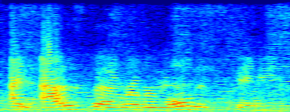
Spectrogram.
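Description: A woman's voice: mid-range voice, normal speed. A woman explaining things step by step as a factory tour guide. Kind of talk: explanatory walk-through tour. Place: busy factory floor. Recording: factory noise, somewhat distant mic. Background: machinery and workshop noise.

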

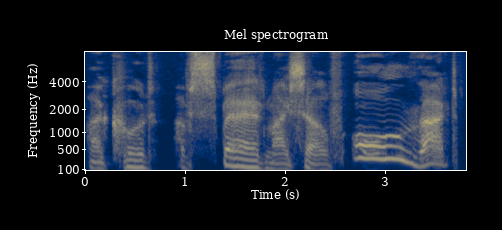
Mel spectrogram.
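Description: A man's voice: mid-range voice, wildly swooping pitch, extremely slow, creaky, no room sound, studio quality, full character voice. An actor playing a regretful, outspoken old man looking back on his life in an audio drama. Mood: rueful.

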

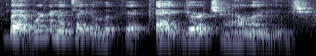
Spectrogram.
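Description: A woman reading tarot cards in a slow, soothing way, her voice tired and strained from many readings. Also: low voice, very animated, vocal fry, a little mellow, echoey room, slight background noise, rough recording. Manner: slow, soothing, often adds "okay?" and "I feel like". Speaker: tarot reader. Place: indoors at a table, hands seen handling cards.

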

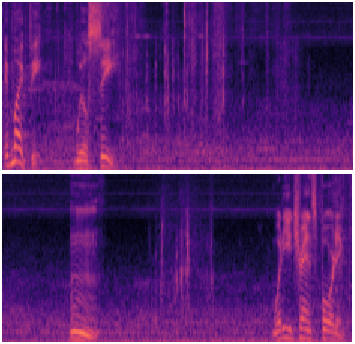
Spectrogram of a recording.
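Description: An actor voicing a smug, menacing customs officer with a sardonic, deliberate manner in video game dialogue. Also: male voice, mid-range voice, animated, background noise. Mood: coolly suspicious.

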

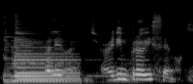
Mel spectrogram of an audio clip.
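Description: A woman's voice: medium pitch, normal speed, over music. A young woman with a Chilean accent, guiding a workshop on a video call in an encouraging, informal way. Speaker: radio theatre workshop leader. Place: indoors at home, on a video call.

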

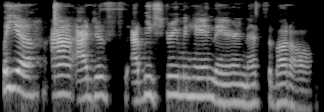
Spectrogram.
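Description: Woman, dating show co-host, chatty and casual, bright voice. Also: medium pitch, moderate pace, slight background noise. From Germany, raised in Panama. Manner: chatty, casual, soft-spoken asides. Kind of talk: casual chat.

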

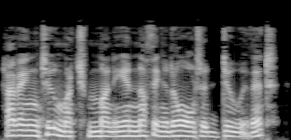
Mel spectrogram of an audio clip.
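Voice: mid-range voice, flat delivery, a little fast, no room sound, natural voice. A performer voicing a cold, testy old uncle in a Victorian novel, growling and sneering curtly. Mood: cold, sarcastic.

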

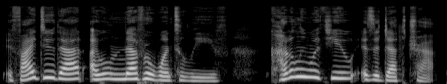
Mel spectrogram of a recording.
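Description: A woman's voice: on the high side, sing-song, moderate pace, darkish tone, dry recording. Close, dry, teasing half-dragon girlfriend voiced by a woman. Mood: coaxing, teasing. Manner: casual, coaxing, affectionate teasing. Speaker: ASMR roleplay voice actor. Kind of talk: ASMR roleplay acting.

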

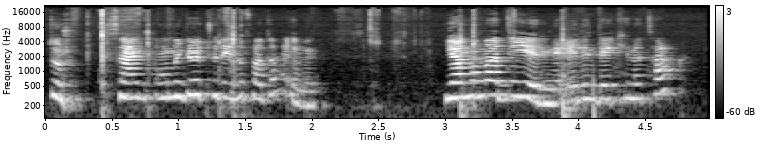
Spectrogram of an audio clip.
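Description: High-voiced encouraging mother, distant and echoey. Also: brisk. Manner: encouraging, short praising prompts. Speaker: mother guiding her young child and presenting to viewers. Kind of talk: casual play commentary and instructions to a child. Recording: roomy, distant mic, clear background noise.

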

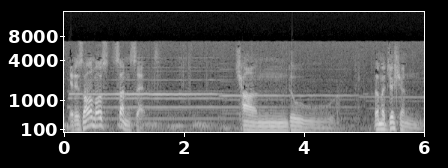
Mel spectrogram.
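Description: A man announcing an old-time radio show in an emphatic, deliberate scripted style. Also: low-pitched, sing-song. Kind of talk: 1930s-40s radio announcing, scripted sales pitch and narration. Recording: muffled noisy old radio, loud music.

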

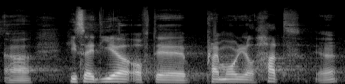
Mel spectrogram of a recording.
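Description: Low-voiced Austrian man lecturing in a reverberant hall. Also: unhurried, a bit bright. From Austria, raised in Vienna. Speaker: architecture professor and practicing architect. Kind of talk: lecture to an audience. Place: large room, indoors, at a lectern. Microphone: gooseneck lectern microphone.

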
